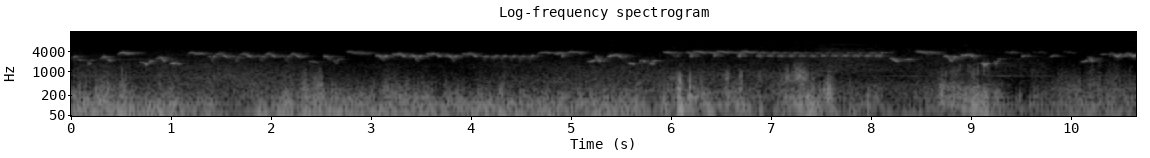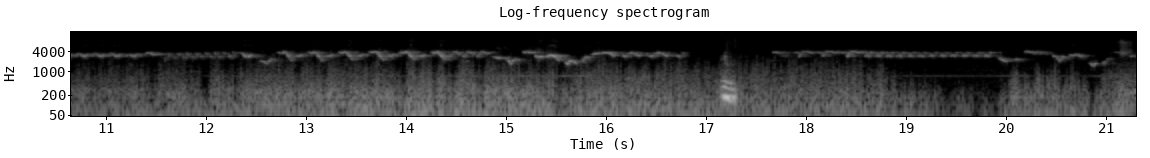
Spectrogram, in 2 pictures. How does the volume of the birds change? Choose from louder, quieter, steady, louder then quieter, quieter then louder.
louder.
